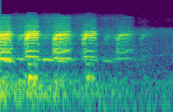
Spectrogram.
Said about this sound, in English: That was green tree frogs. It was a soloist, if you will, in the foreground, a soloist green tree frog. But in the background, you could hear the whole chorus.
